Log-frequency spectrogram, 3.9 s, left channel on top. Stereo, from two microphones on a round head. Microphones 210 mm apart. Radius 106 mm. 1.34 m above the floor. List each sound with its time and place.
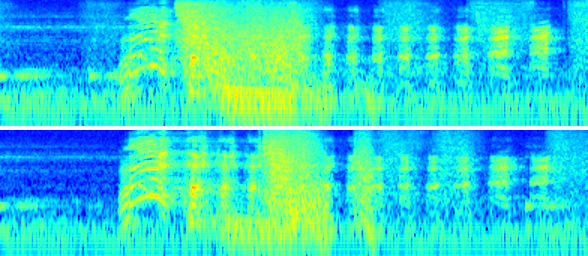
0.8 s laughter: 40° right (ahead or behind), 1.3 m; by 3.8 s 25° left (ahead or behind), 1.9 m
